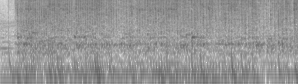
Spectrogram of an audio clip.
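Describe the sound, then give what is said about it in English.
Spinning prize-wheel sound effect for a home wheel: a loud, dense, continuous mechanical clatter with rapid knocking, steady throughout with no talk. “It's my wheel from Amazon, so I think I'm going to need the sound effect because I don't think you're going to be able to hear it. Here we go. Spin the wheel.”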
